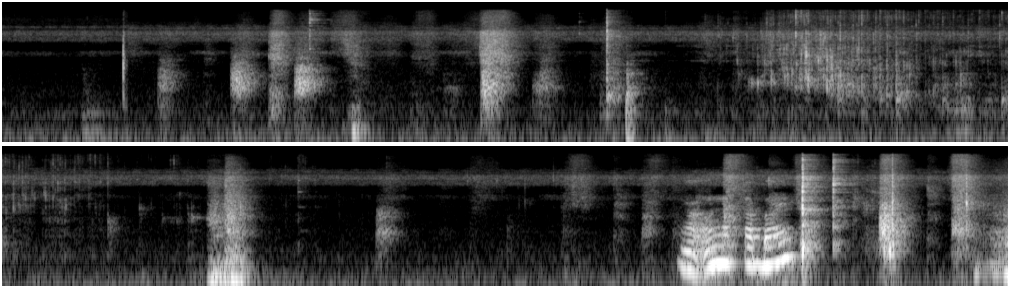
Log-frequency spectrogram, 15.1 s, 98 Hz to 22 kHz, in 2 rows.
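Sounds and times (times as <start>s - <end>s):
liquid pouring into a bowl: 4.5s - 10.3s.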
